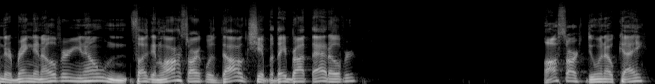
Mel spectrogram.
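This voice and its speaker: A worn-out man reacting on stream in a loose, casual way. He lectures with exasperation and keeps saying "brother" at the screen. His voice sits at an ordinary middle pitch for a man. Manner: exasperated, preachy, says "brother" a lot. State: tired after a long stream.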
